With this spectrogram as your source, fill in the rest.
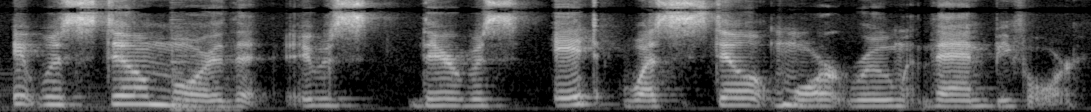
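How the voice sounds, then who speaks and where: A woman's voice: medium pitch, steady tone, slow pace, rough recording. Giggly woman reading aloud over guitar music. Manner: giggly, breaks off into exasperated asides. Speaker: podcast host reading fan fiction aloud. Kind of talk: informal read-aloud narration with banter. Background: plucked guitar music.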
